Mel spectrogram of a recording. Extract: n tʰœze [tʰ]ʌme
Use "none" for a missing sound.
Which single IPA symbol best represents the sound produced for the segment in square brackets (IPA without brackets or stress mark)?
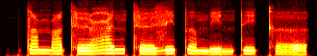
t̪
